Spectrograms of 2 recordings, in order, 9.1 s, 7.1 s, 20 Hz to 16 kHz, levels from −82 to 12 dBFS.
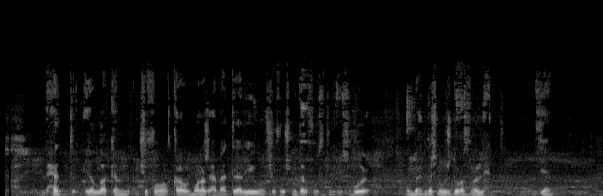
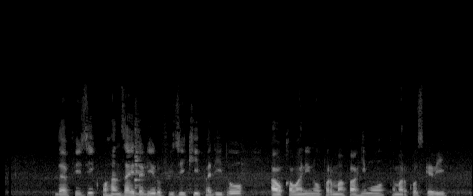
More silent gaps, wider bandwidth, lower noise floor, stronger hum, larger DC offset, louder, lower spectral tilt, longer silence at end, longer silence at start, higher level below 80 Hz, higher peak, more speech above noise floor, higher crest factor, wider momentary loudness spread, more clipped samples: neither; first, 10.5 kHz vs 8.6 kHz; second, -49 dBFS vs -59 dBFS; neither; neither; first, -23 LUFS vs -27 LUFS; second, -6.5 dB/octave vs -8 dB/octave; first, 0.75 s vs 0.4 s; second, 0.2 s vs 0.85 s; about the same, -58 dBFS vs -60 dBFS; about the same, -4 dBFS vs -4 dBFS; second, 26 dB vs 33 dB; about the same, 20 dB vs 22 dB; first, 18 LU vs 11 LU; neither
